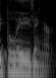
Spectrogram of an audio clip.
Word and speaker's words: Blazinger: He's actually made from Blaz. So it's kind of weird to call him Blazinger, but then again, that is how you would spell it. So we're going to say Blazinger.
